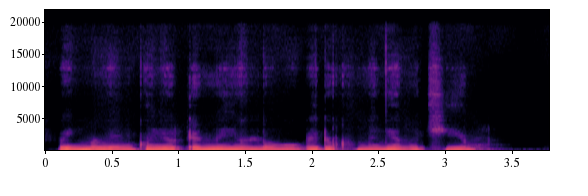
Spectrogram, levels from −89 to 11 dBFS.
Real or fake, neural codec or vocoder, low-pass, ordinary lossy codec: fake; codec, 44.1 kHz, 2.6 kbps, DAC; 19.8 kHz; none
